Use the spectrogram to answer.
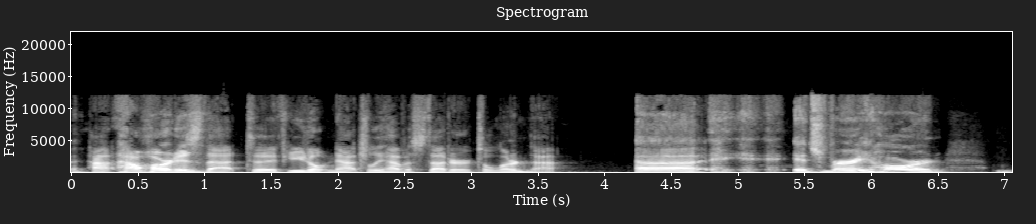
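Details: Adult speakers in conversation; typical speech.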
